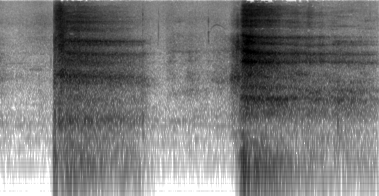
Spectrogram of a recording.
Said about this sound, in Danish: Ja, men jeg ved godt, jeg har, jeg ånder ind i mikrofonen, og det er fordi, at jeg er glad.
